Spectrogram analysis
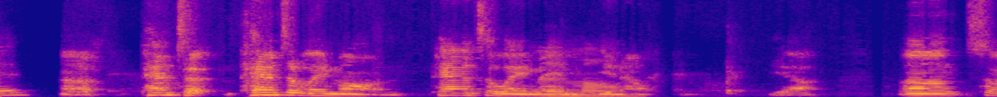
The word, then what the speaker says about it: Panteleimon: Pantaleimon, Pantaleimon.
